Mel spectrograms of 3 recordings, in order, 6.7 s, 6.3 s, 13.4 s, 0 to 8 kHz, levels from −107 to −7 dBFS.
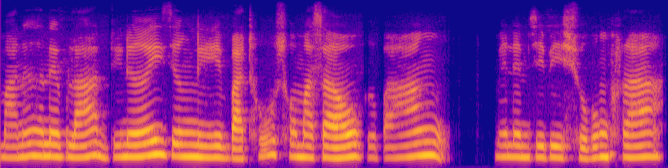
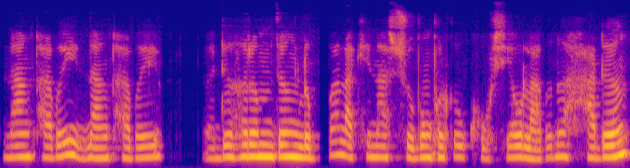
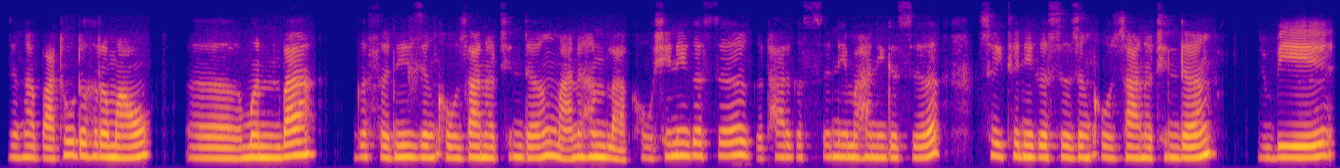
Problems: none marked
